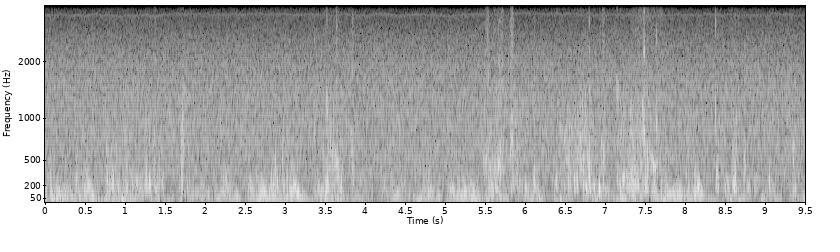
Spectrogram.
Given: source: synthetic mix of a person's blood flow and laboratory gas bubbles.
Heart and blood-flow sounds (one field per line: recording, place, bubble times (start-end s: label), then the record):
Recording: Doppler ultrasound of blood flow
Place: precordium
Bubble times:
0.74-1.58 s: bubbles
1.67-1.82 s: bubbles
2.79-3.07 s: bubbles
3.35-3.40 s: bubbles
3.44-3.76 s: bubbles
3.80-3.90 s: bubbles
5.43-6.06 s: bubbles
6.08-6.26 s: bubbles
6.34-7.05 s: bubbles
7.12-7.73 s: bubbles
8.34-8.46 s: bubbles
8.55-8.69 s: bubbles
8.71-8.95 s: bubbles
9.02-9.10 s: bubbles
9.29-9.41 s: bubbles
From the record:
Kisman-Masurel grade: 333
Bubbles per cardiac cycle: rolling drumbeat, 9 or more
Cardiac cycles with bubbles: 50 to 99%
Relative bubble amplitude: loud (0.450 to 0.775)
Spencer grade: 3 (all of the cardiac periods contain showers or single bubble signals, but not dominating or overriding the cardiac motion signals)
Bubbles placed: anywhere in the cardiac cycle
